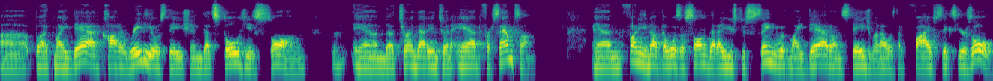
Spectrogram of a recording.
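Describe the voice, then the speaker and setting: A man with fairly high pitch and a dark, mellow tone speaks at a moderate pace with ordinary pitch variation. The background is quiet. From Russia. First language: Russian. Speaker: trademark lawyer and business owner. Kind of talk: podcast interview. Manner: conversational with frequent fillers.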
